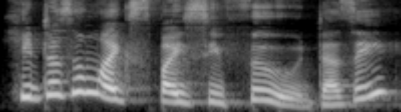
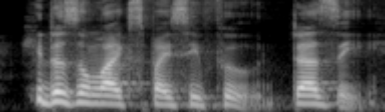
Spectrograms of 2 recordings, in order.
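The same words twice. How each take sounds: First: The voice rises on the final tag. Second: The voice falls on the final tag. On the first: The speaker is genuinely asking. "That's a real question" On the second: The speaker is stating what they believe. "It's almost like I'm making a statement"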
